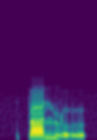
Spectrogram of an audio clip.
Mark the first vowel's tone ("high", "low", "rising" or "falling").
high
